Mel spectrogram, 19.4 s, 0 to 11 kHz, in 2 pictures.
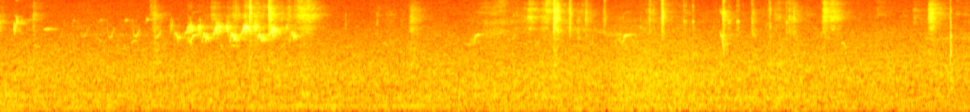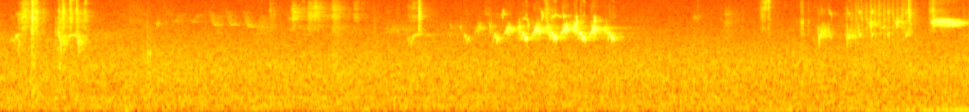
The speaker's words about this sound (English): crossbill fly in here, and I hear it chittering in the camp. Somewhere out here, here it is. It's a red male. And it's in the ponderosa pine above the nest, about 50 feet up.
